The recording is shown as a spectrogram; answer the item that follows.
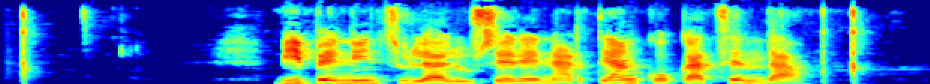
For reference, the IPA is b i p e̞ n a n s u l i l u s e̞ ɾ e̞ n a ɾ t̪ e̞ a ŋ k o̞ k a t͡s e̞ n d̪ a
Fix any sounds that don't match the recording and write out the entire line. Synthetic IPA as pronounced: b i p e̞ n i n t͡s u l a l u s e̞ ɾ e̞ n a ɾ t̪ e̞ a ŋ k o̞ k a t͡s e̞ n d̪ a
